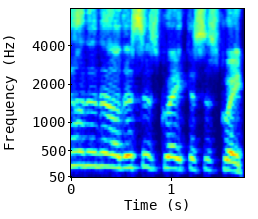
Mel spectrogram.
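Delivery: fake condescending glad-handing. Imitating someone glad-handing you with faint praise: imitating condescending tone. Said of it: "glad handing you and saying".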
